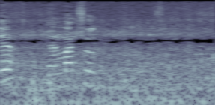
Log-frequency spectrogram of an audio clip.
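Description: A person's voice in a few short utterances in the first second, followed by steady outdoor background noise.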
